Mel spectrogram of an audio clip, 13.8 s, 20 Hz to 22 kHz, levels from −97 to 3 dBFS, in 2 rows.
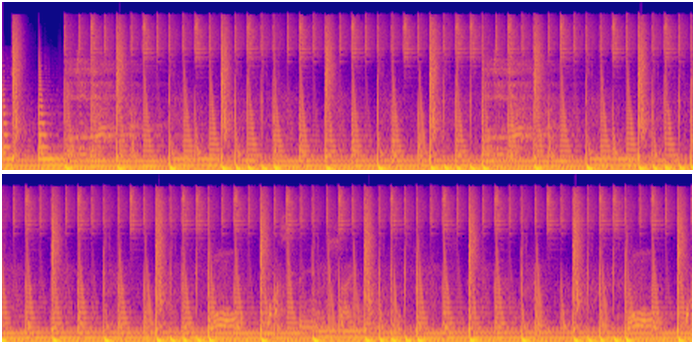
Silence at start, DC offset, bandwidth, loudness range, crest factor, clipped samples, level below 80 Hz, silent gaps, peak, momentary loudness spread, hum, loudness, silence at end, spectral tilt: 0 s; under 0.1%; 16.5 kHz; 1 LU; 14 dB; under 0.1%; -16 dBFS; none; 0 dBFS; 4 LU; none; -16 LUFS; 0 s; -5 dB/octave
